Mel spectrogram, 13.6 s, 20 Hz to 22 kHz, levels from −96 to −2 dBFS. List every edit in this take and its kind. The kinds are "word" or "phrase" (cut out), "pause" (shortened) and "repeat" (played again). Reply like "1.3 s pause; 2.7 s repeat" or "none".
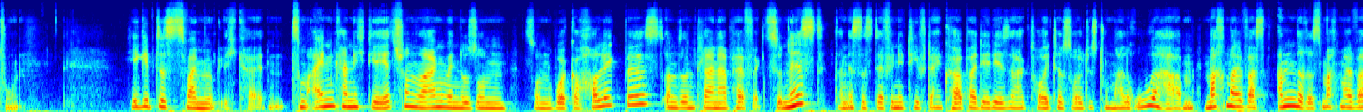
5.2 s pause; 12.0 s pause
